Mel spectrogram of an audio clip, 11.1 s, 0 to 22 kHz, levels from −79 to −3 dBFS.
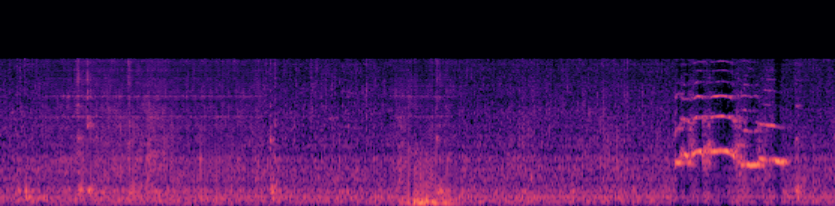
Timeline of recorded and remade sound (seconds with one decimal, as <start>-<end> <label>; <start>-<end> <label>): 0.0-0.6 recorded; 0.6-3.5 remade; 3.5-5.2 recorded; 5.2-6.1 remade; 6.1-11.1 recorded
